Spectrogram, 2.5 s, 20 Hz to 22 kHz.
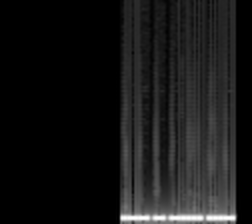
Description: Morse code, heard as a keyed tone, about 46 wpm, 700 Hz. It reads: WT6V
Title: USA Call Signs - 4 Characters - Repeated 3x - 45wpm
